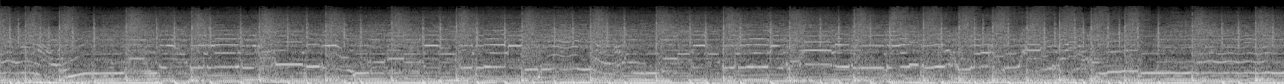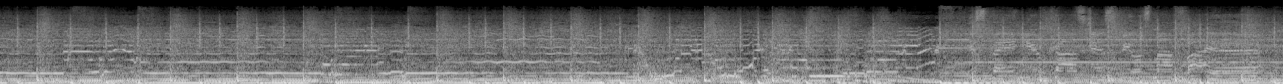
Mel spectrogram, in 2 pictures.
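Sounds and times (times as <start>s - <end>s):
guitar solo: 0.0s - 25.6s.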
